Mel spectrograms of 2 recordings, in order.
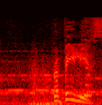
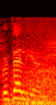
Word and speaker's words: Revelio: Rebellious. You're saying it wrong. Ugh. Revelio.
